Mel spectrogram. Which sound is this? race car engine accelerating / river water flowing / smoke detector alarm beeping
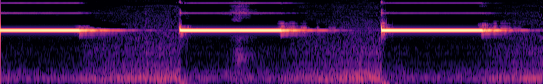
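smoke detector alarm beeping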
